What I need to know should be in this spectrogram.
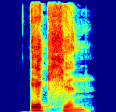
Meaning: diminutive of Ecke
- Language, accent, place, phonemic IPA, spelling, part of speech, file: German, Germany, Berlin, /ˈɛkçən/, Eckchen, noun, De-Eckchen.ogg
